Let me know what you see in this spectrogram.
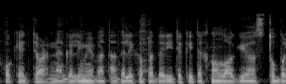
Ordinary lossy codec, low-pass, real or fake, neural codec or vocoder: MP3, 48 kbps; 14.4 kHz; real; none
